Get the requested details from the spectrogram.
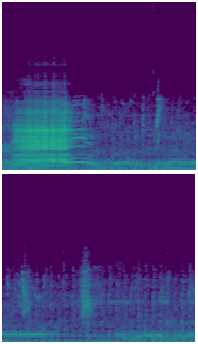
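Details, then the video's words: A goat gives one loud, nasal, wavering bleat lasting about a second, followed by a quieter stretch with a steady low thumping rumble underneath. "Goat sound"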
